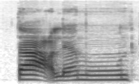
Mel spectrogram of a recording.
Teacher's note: واو ساکن سے پیچھے پیش، ایک الف کے برابر اس کو کھینچ کے ادا کیا اور آگے وقف ہے جس کو ہم کہتے ہیں وقف تام۔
